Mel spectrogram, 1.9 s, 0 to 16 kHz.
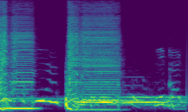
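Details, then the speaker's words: Car audio subwoofer (TR 620 dry cone), tweeters off, bass only: heavy bass notes at raised volume set off a raspy buzzing scrape like the speaker rubbing, from a loosely joined subwoofer box. "Não é que dá aquele grave pesado que você aumenta o volume, ele dá um barulho aí, tipo se fosse o alto-falante raspando ou algo do tipo."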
